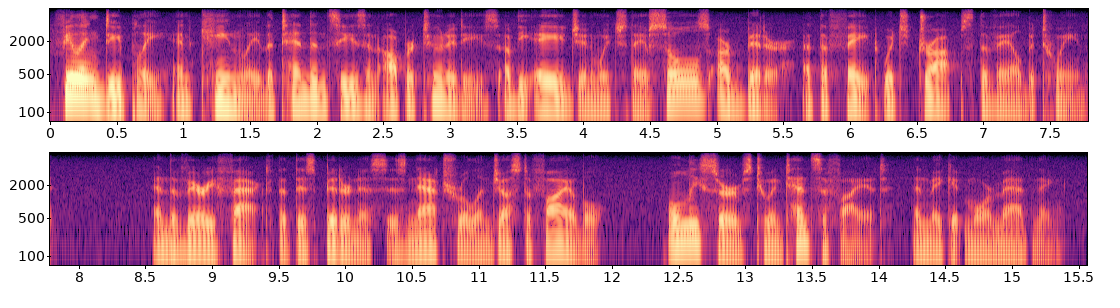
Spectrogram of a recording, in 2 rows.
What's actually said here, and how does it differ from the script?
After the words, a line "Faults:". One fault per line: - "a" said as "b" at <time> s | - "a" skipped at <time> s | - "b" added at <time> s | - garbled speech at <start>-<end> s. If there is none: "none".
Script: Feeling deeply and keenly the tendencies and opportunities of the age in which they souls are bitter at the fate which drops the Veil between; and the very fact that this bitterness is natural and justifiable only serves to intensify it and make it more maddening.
Feeling deeply and keenly the tendencies and opportunities of the age in which they souls are bitter at the fate which drops the Veil between; and the very fact that this bitterness is natural and justifiable only serves to intensify it and make it more maddening.
Faults:
none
